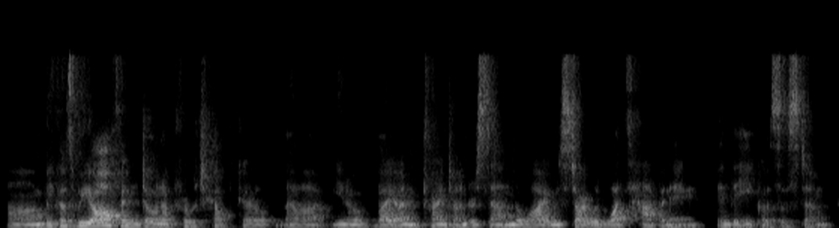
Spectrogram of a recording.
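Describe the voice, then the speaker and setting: A woman's voice: deep voice, fairly even intonation, a little fast. A middle-aged woman answering interview questions in a thoughtful way, with many fillers and restarts. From Libya. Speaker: podcast guest. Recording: roomy echo.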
